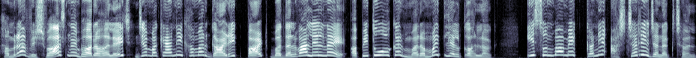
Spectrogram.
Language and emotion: Maithili, surprised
